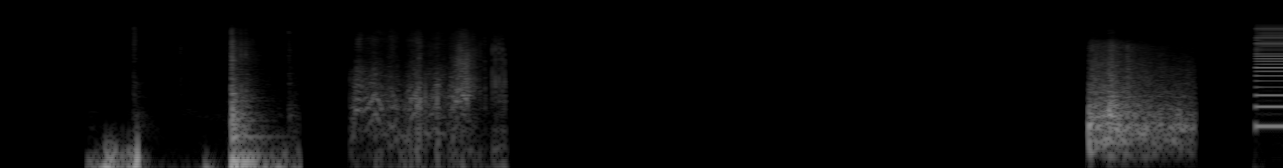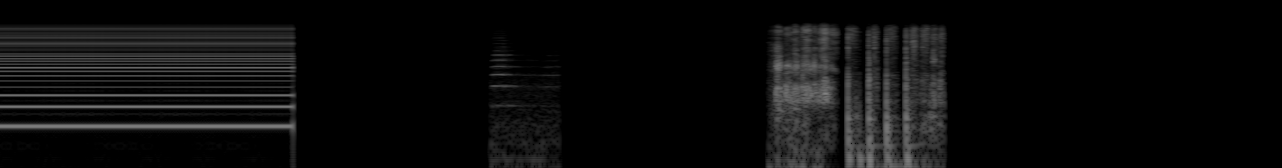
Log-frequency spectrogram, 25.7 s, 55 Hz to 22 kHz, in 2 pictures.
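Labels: First, at 0.86 seconds, a metal door closes. Then, at 3.48 seconds, the sound of a zipper is heard. Later, at 10.86 seconds, fireworks can be heard. Next, at 12.54 seconds, you can hear an alarm. At 17.71 seconds, a quiet vehicle horn can be heard. Afterwards, at 20.5 seconds, there is writing. Then, at 21.27 seconds, you can hear writing.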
